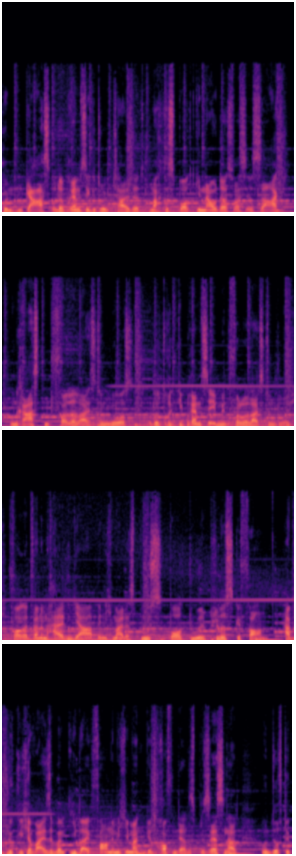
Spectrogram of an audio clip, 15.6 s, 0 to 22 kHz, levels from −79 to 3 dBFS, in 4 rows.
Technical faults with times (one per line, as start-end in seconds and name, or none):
5.23-12.43 feedback whistle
